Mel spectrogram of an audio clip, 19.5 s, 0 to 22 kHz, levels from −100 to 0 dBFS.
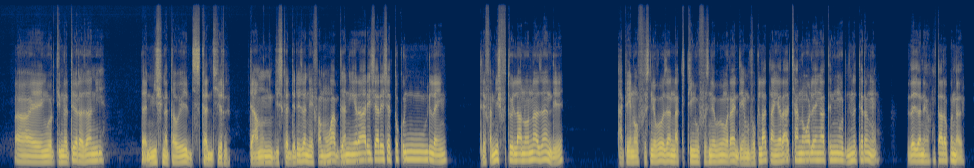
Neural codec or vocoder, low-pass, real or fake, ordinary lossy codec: none; 19.8 kHz; real; none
